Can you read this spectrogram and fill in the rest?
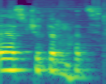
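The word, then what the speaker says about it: С14: Інакше читається Січ, але С-14.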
